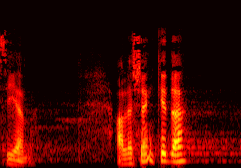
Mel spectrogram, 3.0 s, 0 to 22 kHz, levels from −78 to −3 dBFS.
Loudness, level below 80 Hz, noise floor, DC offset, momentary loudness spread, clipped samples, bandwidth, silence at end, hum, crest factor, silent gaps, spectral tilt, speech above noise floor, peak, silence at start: -30 LUFS; -74 dBFS; -59 dBFS; under 0.1%; 24 LU; under 0.1%; 11.5 kHz; 0.4 s; none; 24 dB; none; -4.5 dB/octave; 29 dB; -10 dBFS; 0 s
